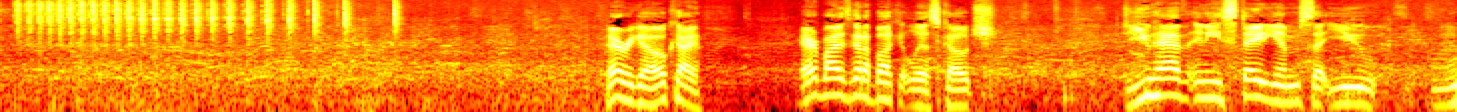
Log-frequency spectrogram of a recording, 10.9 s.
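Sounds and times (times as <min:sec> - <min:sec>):
Dick's Sporting Goods prize wheel spinning and ticking: 0:00.0 - 0:03.0
speech: 0:04.6 - 0:05.4, 0:06.0 - 0:07.6, 0:08.4 - 0:10.9.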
